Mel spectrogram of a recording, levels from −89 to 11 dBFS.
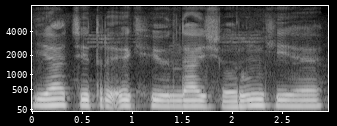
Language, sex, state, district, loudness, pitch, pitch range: Hindi, male, Jharkhand, Ranchi, -15 LUFS, 120 Hz, 115-130 Hz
